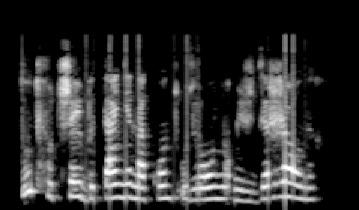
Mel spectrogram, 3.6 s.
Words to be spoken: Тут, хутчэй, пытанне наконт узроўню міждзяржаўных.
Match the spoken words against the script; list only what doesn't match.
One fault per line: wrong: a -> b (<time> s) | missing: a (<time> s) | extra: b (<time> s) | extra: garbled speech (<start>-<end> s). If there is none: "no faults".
no faults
